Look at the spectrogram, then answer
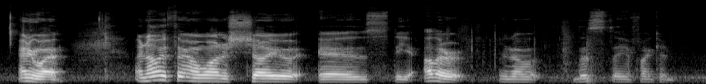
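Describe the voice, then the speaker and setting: A man speaks at a fairly slow pace in a fairly high pitch, his loudness swinging widely and his pitch varying in an ordinary way, with noticeable background noise. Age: 20s. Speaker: home cooking and health vlogger. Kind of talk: casual vlog with taste test. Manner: hesitant with many fillers; improvised, on the fly.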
